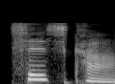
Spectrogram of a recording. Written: ziska

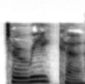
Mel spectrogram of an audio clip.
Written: tariqah

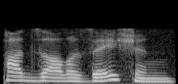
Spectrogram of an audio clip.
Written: podzolization

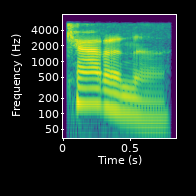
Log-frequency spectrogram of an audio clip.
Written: Catana

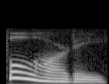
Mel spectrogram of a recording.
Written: foolhardy

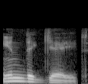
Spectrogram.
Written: indagate

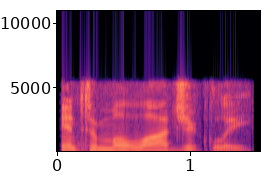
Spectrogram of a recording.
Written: entomologically

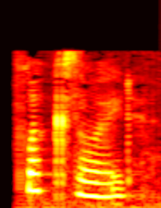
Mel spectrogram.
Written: fluxoid

